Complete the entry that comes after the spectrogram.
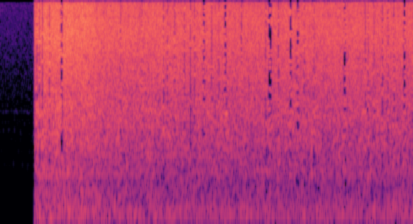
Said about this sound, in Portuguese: Escute que é um som de muitas águas.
